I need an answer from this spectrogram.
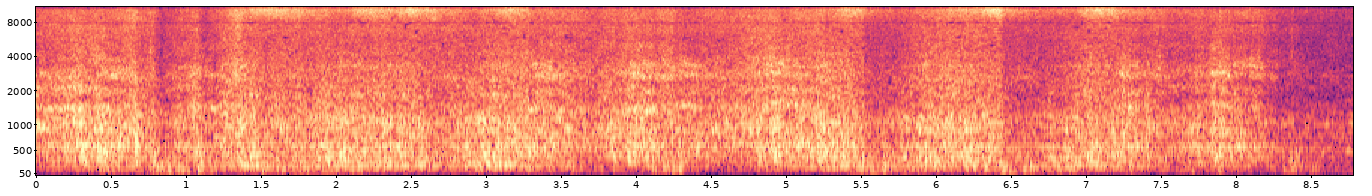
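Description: Seibu 30000-series electric commuter train passing at close range, its wheels clattering over the rails with a dense, loud rumble. The noise drops away near the end as the last car clears.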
